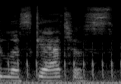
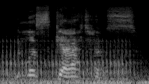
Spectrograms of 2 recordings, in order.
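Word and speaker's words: Los Gatos: where I was losgatos they say Las gatus they said they pronounce it latus latus yeah instead of losgatos but if you live there uh generally and you don't speak Spanish fluently you'll say Las gatus or something but that was kind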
